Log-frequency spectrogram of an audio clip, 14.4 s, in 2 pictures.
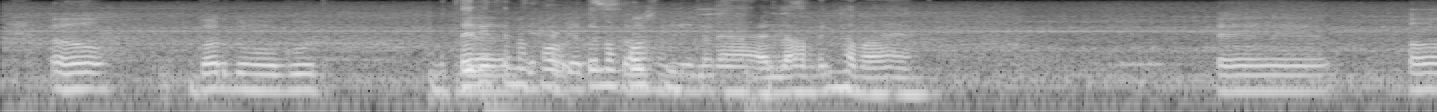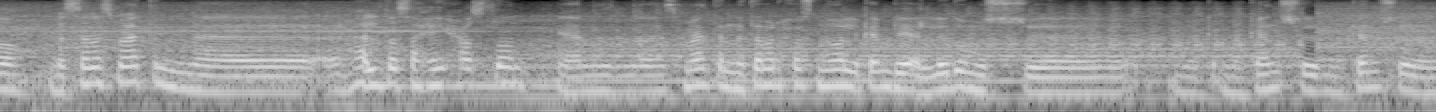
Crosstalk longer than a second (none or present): present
